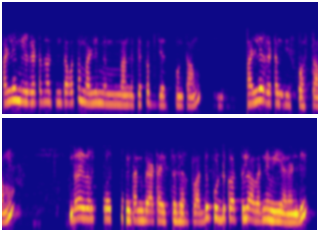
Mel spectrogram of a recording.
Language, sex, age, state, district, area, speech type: Telugu, female, 45-60, Andhra Pradesh, Guntur, urban, conversation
